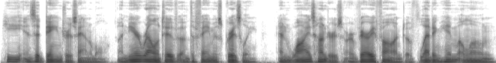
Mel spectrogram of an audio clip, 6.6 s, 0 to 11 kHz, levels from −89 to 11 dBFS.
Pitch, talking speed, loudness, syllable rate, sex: 80 Hz, 200 wpm, -20 LUFS, 5.9 syllables/s, male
